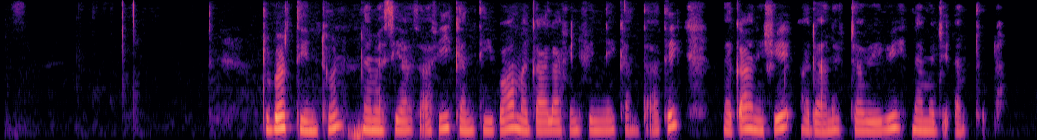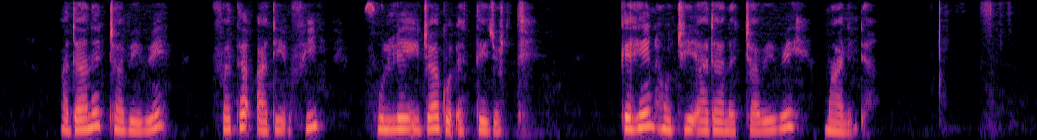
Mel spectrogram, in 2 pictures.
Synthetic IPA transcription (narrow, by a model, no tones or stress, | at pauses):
d̪̥ʊbɐɾt̪iːnt̪ʊnːɐmɐsɪjaːsa̰ːfɪkɐnt̪iːbaːmɐɡaːlaːfɪnfɪnːeːkɐnt̪ʰa̰ːt̪ɛnɐkʼaːnɪʃeːɐd̪aːnɐt͡ʃːaːbe̞ːbeːnɐmɐd͡ʒɛ̰ᶑɐmt̪ʰʊᶑɐ̥ | ʔɐd̪aːnɐt͡ʃːaːbeːbeː | ʊfːɐt̪ɐʔɐd̪iːʔʊfiː | fulːe̞ːɪd͡ʒaːɡɔᶑɐt̪ːe̞ːd͡ʒɪɾt̪ɪ̥ | ɡ̥ɐɦe̞ːnɦɔd͡ʒiːad̪aːnɐt͡ʃːaːbeːbeː | maːlɪᶑɐ̥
